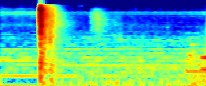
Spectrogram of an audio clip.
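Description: A single shot from a scoped field-target air rifle, a sharp crack that dies away within a fraction of a second, followed about half a second later by a faint tick of the pellet striking the distant steel target, which sounded like a faceplate hit rather than a paddle hit.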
